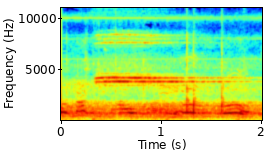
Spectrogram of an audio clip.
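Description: A volleyball bounces on a hard floor.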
